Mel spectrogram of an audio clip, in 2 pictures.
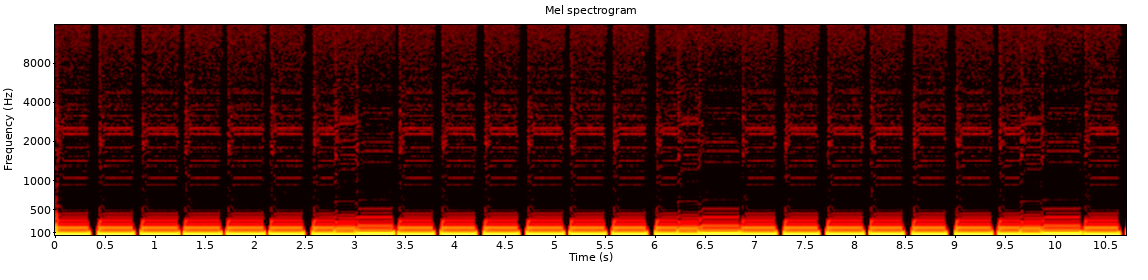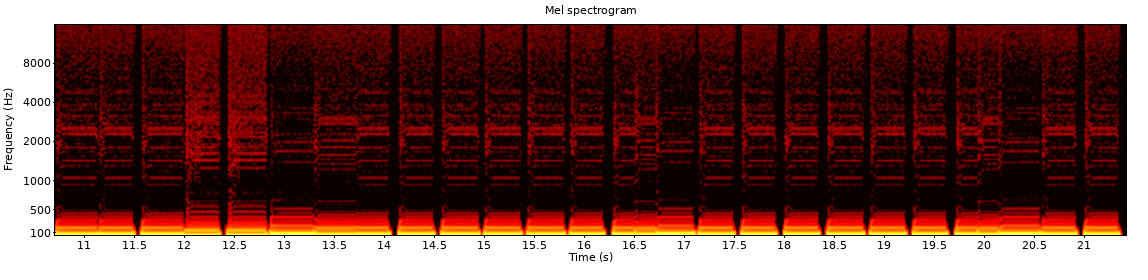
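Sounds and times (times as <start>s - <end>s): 
dub sub bass: 0.0s - 21.4s.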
